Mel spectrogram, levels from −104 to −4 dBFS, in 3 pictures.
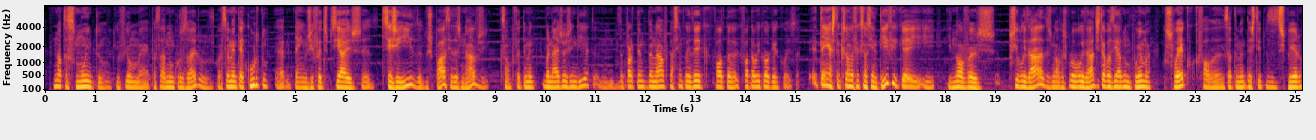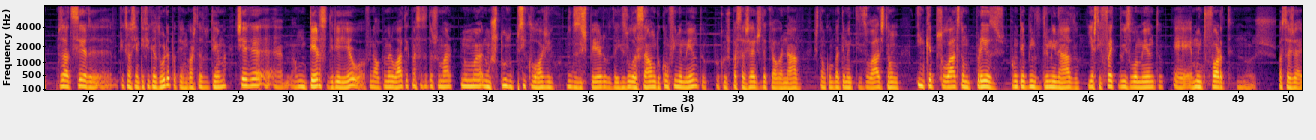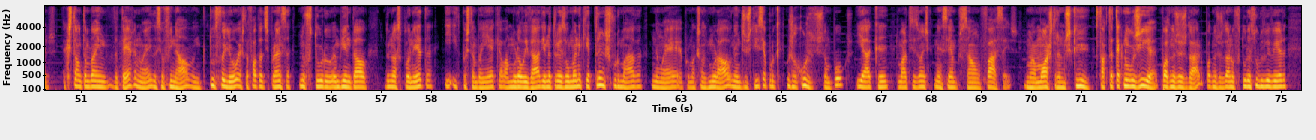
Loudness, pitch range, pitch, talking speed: -22 LUFS, 150-165 Hz, 155 Hz, 175 wpm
